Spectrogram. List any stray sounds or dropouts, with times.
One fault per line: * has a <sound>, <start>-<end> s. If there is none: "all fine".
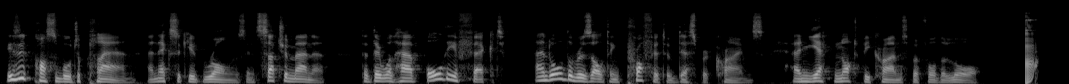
* has a tap, 10.3-10.4 s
